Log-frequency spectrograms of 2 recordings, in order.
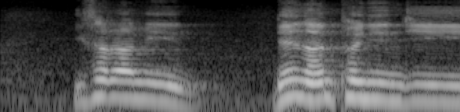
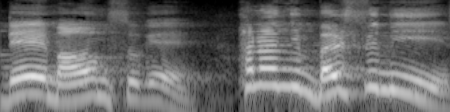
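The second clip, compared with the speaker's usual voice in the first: ordinary delivery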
